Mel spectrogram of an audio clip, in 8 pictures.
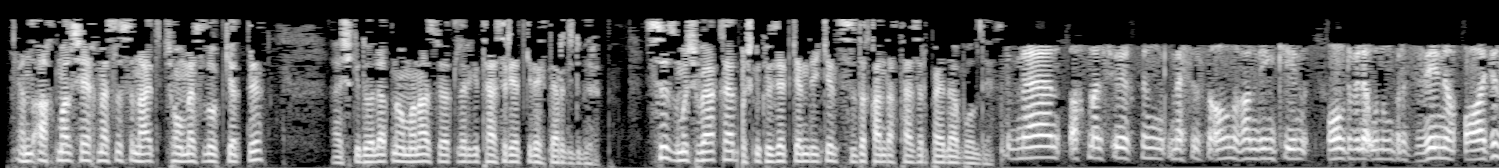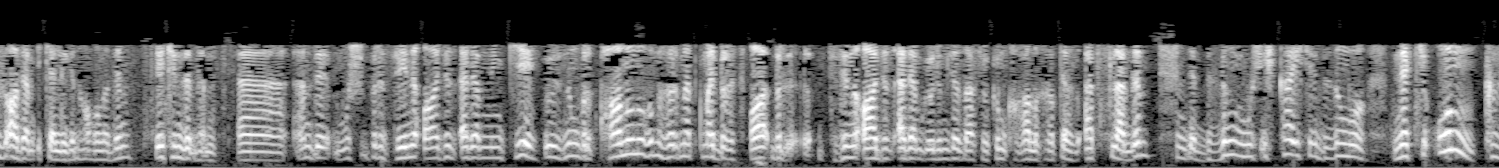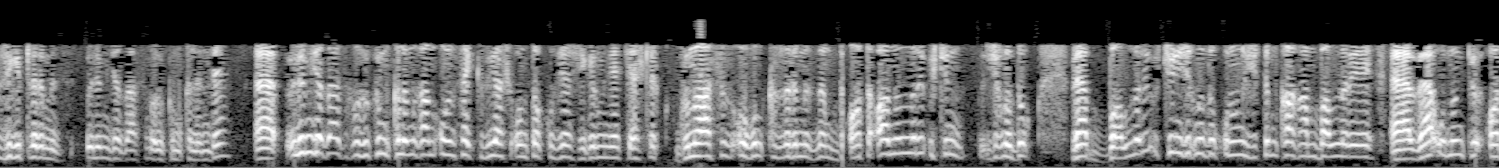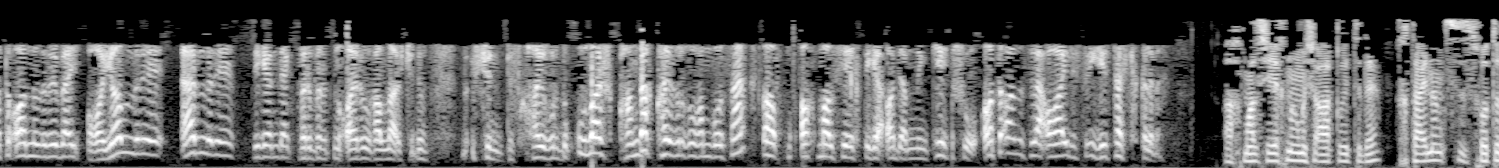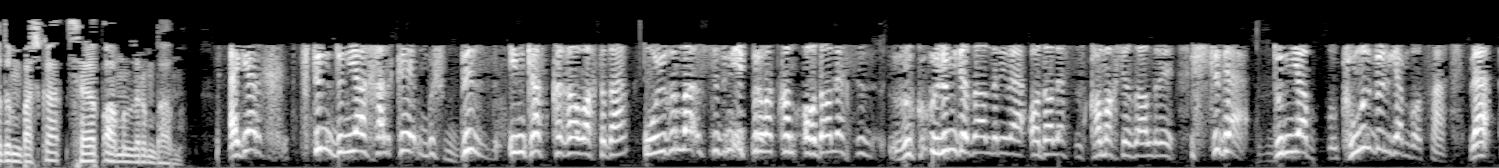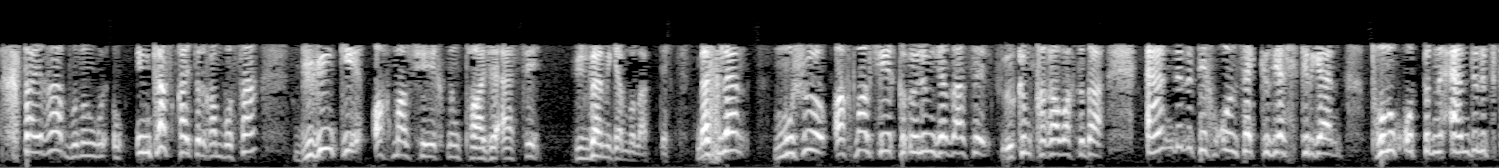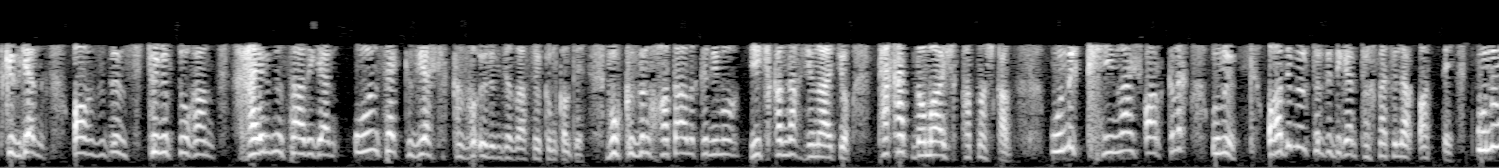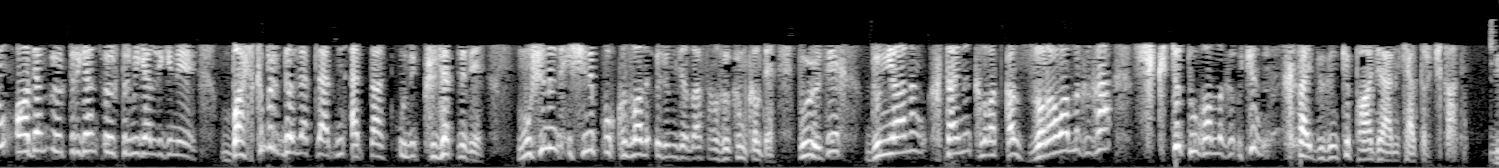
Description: رابىيە قادىر خانىم بىلەن ئەنگىلىيە ۋەتەندىشى ئاقمال شەيىخ ۋەقەسى ھەققىدە سۆھبەت – ئۇيغۇر مىللى ھەركىتى
بۈگۈن ئۇيغۇر مىللىي ھەركىتىنىڭ رەھبىرى رابىيە قادىر خانىم، ئاقمال شەيىخ ۋەقەسى ھەققىدە رادىيومىزغا تەسىراتلىرىنى بايان قىلدى. رابىيە خانىم سۆزىدە، ئۇيغۇرلارغا بېرىلىۋاتقان ئۆلۈم جازالىرى بىلەن ئاقمالغا بېرىلگەن ئۆلۆم جازاسى ئارىسىدىكى سەۋەپ – نەتىجە مۇناسىۋىتى ھەققىدە توختالدى.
